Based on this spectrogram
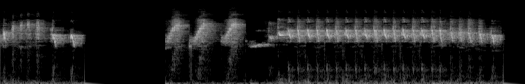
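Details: Oriental white-eye training song: high, rapid twittering phrases, a brief silence, then a few sweeping notes and a long sustained, buzzy, high chatter.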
